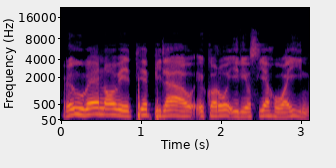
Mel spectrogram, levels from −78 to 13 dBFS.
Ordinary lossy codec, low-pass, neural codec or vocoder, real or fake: MP3, 48 kbps; 19.8 kHz; codec, 44.1 kHz, 7.8 kbps, DAC; fake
